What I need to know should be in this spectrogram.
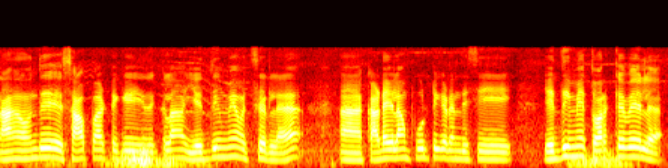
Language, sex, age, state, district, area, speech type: Tamil, male, 18-30, Tamil Nadu, Nagapattinam, rural, spontaneous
